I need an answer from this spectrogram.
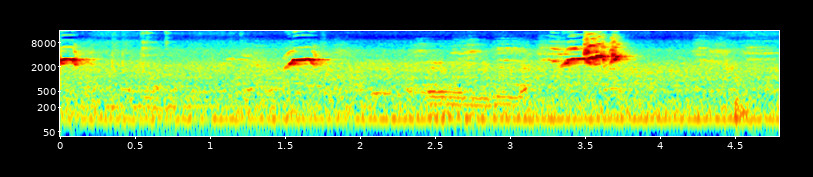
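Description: Bird chirping: three short, high chirps, the loudest about three and a half seconds in, over a low steady electrical hum.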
